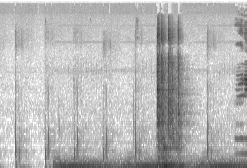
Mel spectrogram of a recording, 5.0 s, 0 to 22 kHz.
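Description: Locked door being tried in the video game Silent Hill 2: a series of sharp knocks and rattling thunks at a steady rhythm, one louder clattering burst in the middle, over a low droning background.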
